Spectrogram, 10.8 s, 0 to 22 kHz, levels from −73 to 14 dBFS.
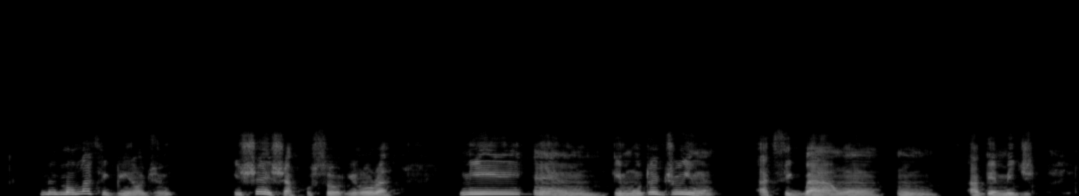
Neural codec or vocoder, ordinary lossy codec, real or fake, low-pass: codec, 16 kHz, 4.8 kbps, FACodec; none; fake; none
